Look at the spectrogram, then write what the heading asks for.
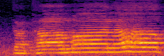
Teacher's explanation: ये जो लास्ट में जो विसर्ग आ रहा है चौथे चरण की समाप्ति पे, इसका उच्चारण ह ही होगा, क्योंकि ये चरण की समाप्ति पे आ रहा है।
